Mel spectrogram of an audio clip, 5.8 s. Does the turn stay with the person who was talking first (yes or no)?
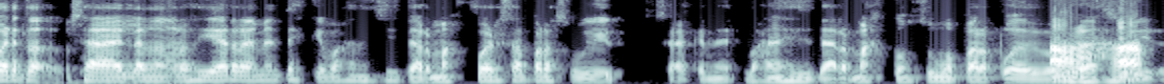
no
